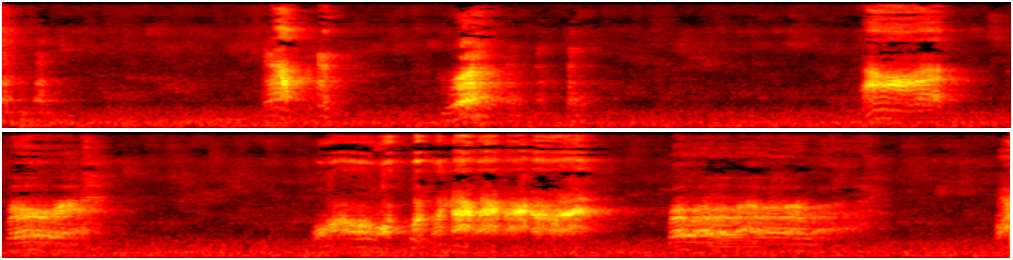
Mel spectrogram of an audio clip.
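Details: Nikki, an African grey parrot, gives short, breathy, human-like bursts of laughter, some chuckling and drawn out, as a person speaks softly nearby.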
